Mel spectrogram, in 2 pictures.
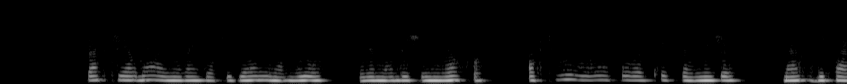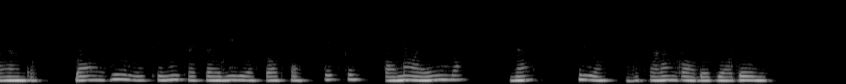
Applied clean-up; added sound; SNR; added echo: neural mask model DeepFilterNet 3.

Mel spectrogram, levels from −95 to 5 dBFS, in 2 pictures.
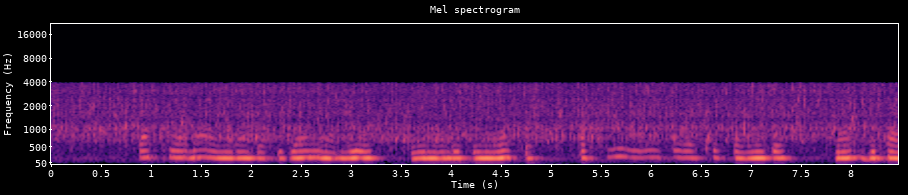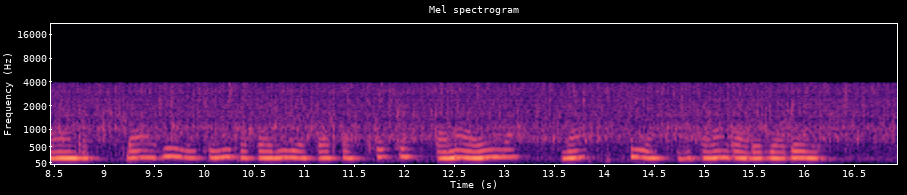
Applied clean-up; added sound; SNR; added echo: none; Stream; 15 dB; reverberation time 0.4 s.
